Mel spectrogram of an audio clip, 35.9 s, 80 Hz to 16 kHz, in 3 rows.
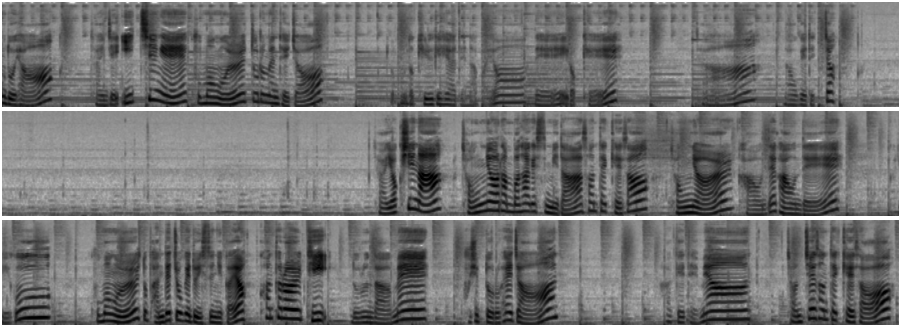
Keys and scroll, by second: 29.2 super+o.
